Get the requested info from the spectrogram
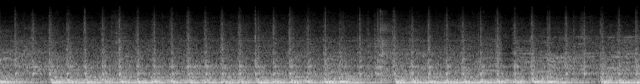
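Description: Background music with a steady drum beat over a heavy bass line.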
